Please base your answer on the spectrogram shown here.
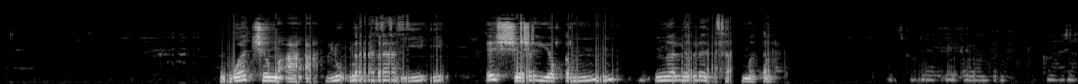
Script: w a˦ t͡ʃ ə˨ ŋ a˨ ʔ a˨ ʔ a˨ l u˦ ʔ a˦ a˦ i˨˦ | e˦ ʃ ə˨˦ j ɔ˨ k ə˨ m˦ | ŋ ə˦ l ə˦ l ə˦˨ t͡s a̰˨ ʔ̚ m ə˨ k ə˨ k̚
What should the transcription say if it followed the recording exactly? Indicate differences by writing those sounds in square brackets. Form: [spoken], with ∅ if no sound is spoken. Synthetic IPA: w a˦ t͡ʃ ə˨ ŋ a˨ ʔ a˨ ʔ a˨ l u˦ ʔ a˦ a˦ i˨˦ | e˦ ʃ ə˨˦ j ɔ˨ k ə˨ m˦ | ŋ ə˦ l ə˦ l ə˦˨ t͡s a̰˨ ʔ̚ m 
